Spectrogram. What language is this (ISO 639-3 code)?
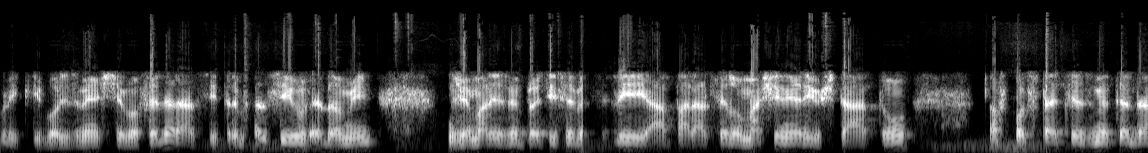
slk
